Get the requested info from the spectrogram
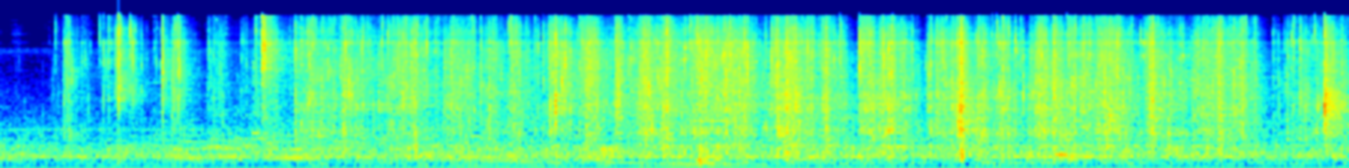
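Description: Clear plastic bag crinkling and crackling in an irregular run as hands unwrap a small metal tripod stand from it.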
